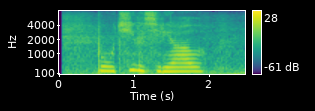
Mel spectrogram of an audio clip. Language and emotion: Russian, neutral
